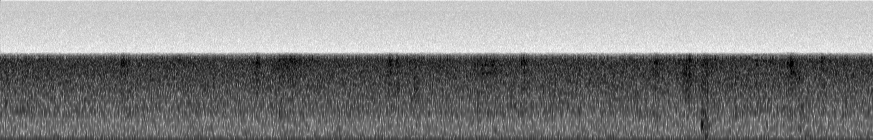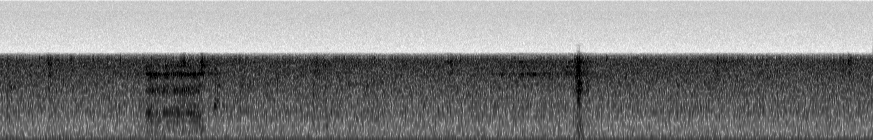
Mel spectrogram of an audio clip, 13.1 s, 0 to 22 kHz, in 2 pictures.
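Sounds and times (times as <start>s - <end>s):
steady hiss: 0.0s - 13.0s.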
